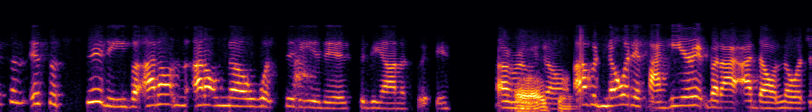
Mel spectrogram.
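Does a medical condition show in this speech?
No.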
